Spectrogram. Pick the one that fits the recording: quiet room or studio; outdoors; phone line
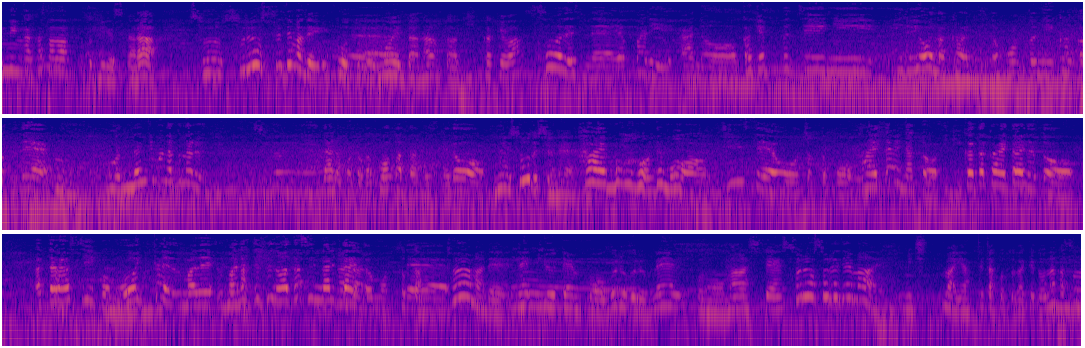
outdoors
